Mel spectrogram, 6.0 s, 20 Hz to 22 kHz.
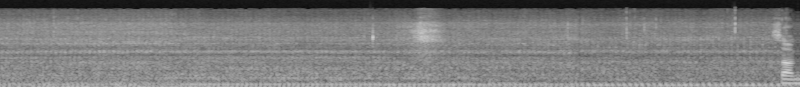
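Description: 2018 Husqvarna Svartpilen 401's single-cylinder engine running steadily at low speed as the bike is ridden, a low, even hum whose note drops slightly about four and a half seconds in.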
